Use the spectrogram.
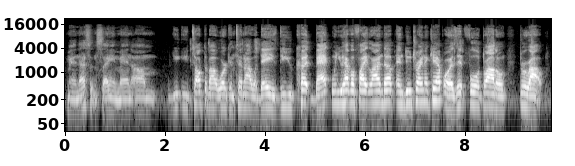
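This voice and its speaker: A man's voice: medium pitch, moderate pace, hardly any pauses. A man interviewing a fighter in a casual, friendly way, often calling him brother. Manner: friendly, calls guest brother.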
